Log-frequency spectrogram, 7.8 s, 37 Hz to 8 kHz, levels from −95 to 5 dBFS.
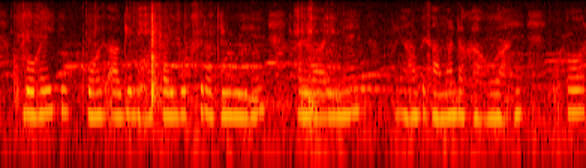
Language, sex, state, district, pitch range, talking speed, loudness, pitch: Hindi, female, Uttarakhand, Tehri Garhwal, 205-230 Hz, 140 wpm, -43 LUFS, 215 Hz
